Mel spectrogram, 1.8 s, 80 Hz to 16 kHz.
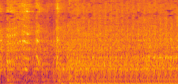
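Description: A KTM Duke 690 motorcycle engine cranks and fires up, settling into a steady, loud, throbbing idle close by during a maintenance check, with no talking.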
